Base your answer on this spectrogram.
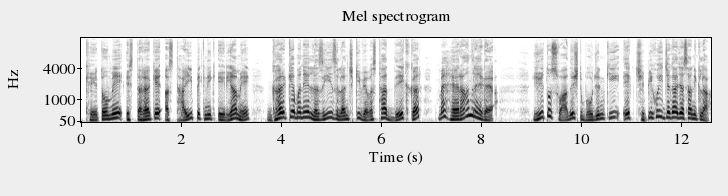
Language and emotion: Hindi, surprised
